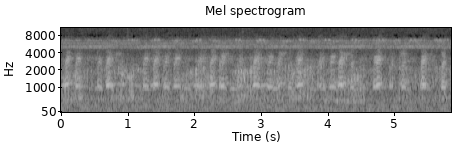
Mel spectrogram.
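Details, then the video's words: Dense backwater frog chorus: many overlapping rapid pulsed croaks rising and falling in loudness about every half second, with a constant high insect hum behind. "FROGS - Pig Frogs, Water Frogs, Backwater Chorus, & Frog Chorus"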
